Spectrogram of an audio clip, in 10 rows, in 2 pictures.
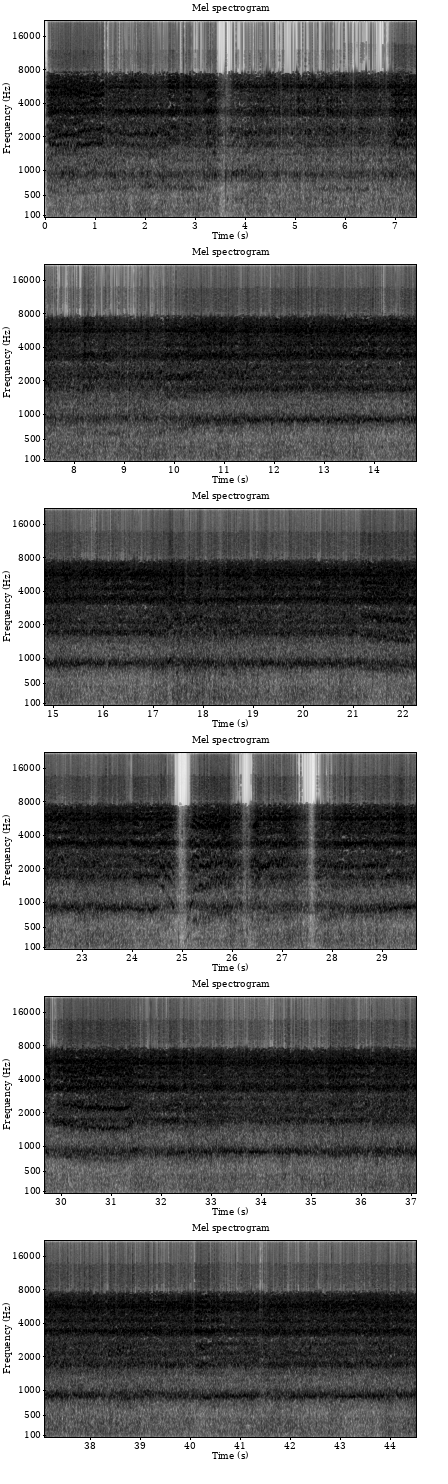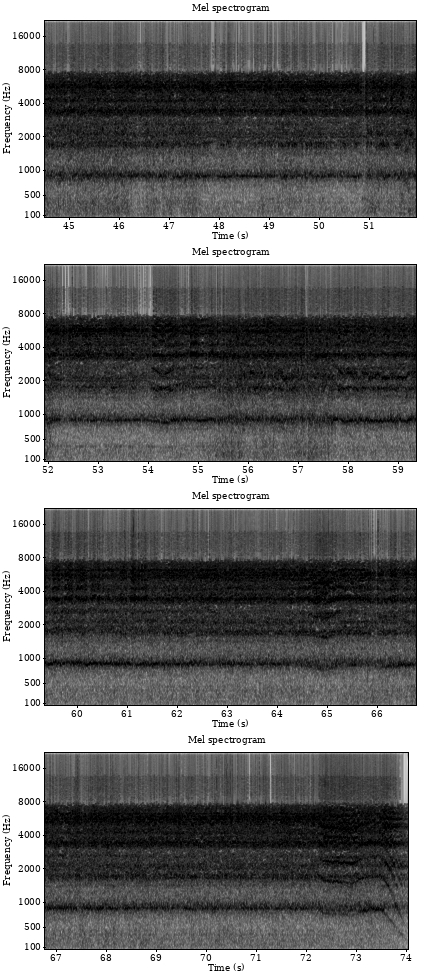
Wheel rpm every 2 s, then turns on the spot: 160, 140, 140, 160, 160, 220, 230, 230, 230, 230, 230, 220, 140, 120, 190, 210, 220, 230, 230, 230, 230, 230, 230, 230, 230, 240, 230, 230, 220, 220, 230, 230, 230, 230, 230, 230, 200.
none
